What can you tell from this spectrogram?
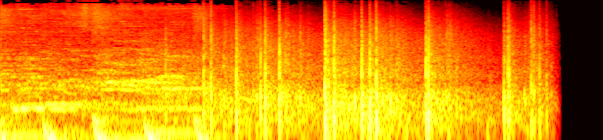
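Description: Dance music with a steady beat, overtaken about two seconds in by fireworks: a quick, irregular run of sharp cracks and bangs that cuts off abruptly about half a second before the end.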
